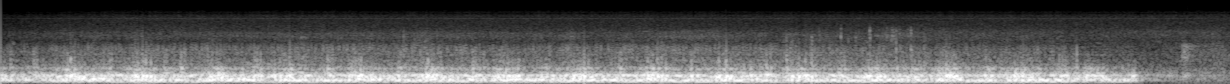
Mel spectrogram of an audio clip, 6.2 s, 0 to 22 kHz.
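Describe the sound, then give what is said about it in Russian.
A recorded heartbeat of an embryo at 8 weeks and 2 days: a steady, loud, muffled whooshing pulse with a fast rhythm that continues without pause for several seconds, then cuts off abruptly near the end. “И может, мои слова прозвучат еще более убедительно для вас, уважаемые коллеги, если в дополнение к ним я дам вам послушать запись сердцебиения эмбриона на сроке 8 недель и 2 дня.”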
